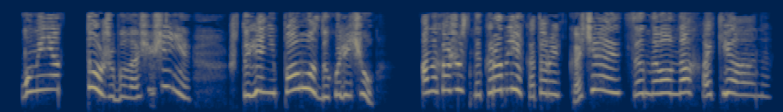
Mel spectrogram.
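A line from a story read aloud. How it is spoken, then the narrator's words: Cheerful. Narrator (Russian): весело сказал Карандаш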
